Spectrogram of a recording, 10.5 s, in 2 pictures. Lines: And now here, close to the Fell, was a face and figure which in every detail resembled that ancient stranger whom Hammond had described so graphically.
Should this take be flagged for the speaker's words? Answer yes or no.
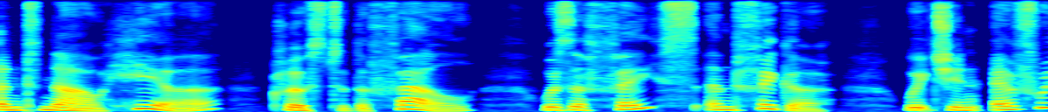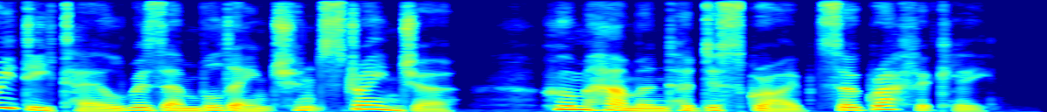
yes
